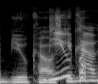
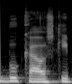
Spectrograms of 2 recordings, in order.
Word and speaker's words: Bukowski: Yeah, you've been calling me Bowski. Buowski. Bukowski.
